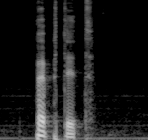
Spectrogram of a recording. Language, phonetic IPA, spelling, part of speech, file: Polish, [ˈpɛptɨt], peptyd, noun, Pl-peptyd.ogg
